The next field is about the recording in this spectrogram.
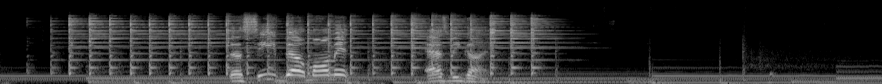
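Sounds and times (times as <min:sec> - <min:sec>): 
bell rung rapidly: 0:00.3 - 0:06.0
speech: 0:02.3 - 0:03.6, 0:04.2 - 0:05.0.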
